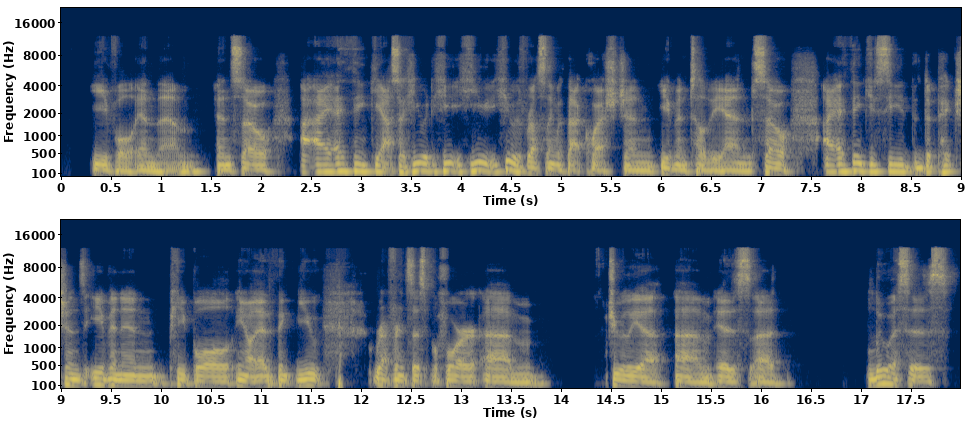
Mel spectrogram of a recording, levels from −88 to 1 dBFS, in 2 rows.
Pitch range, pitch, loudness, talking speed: 85-125 Hz, 100 Hz, -21 LUFS, 165 wpm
